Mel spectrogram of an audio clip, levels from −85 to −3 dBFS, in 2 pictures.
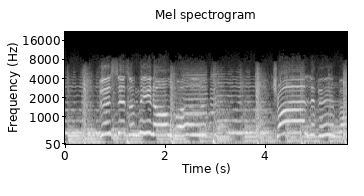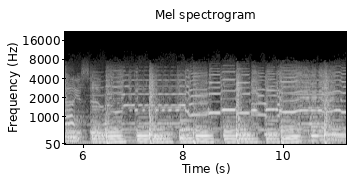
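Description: No technical faults are audible.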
